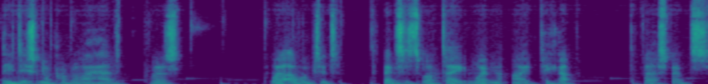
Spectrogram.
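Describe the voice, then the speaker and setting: A quiet, medium-pitched male voice, monotone and flat, at a moderate pace with long, frequent pauses and music in the background. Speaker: indie game developer. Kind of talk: screen-recorded tutorial narration.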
